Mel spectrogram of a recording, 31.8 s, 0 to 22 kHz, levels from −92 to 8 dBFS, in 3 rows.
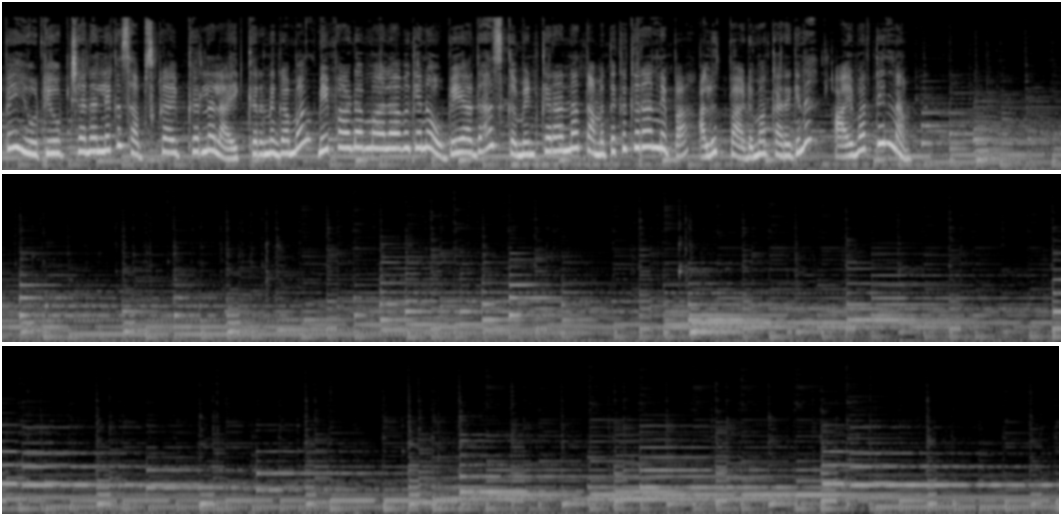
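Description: No technical faults can be heard anywhere in the recording. Nothing in the sound points to any problem in the chain that carried it.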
